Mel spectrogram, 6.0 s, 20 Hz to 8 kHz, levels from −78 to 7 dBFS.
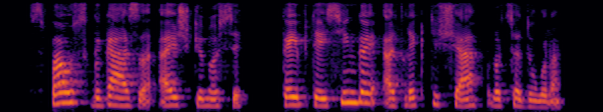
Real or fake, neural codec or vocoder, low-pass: real; none; 7.2 kHz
